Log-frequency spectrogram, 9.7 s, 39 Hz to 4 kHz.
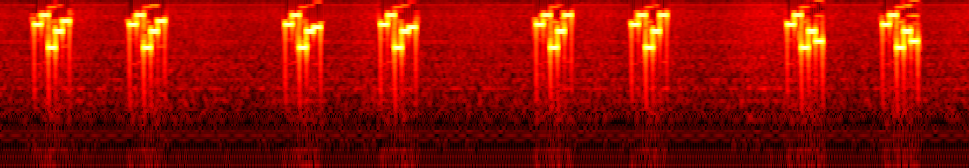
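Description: Five-tone selective call (ZVEI), heard as quick runs of five tones, tones of about 80 ms. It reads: 88169 88169 88167 88167 88166 88166 88163 88163
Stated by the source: Five-tone ZVEI selective call received by SDR.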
